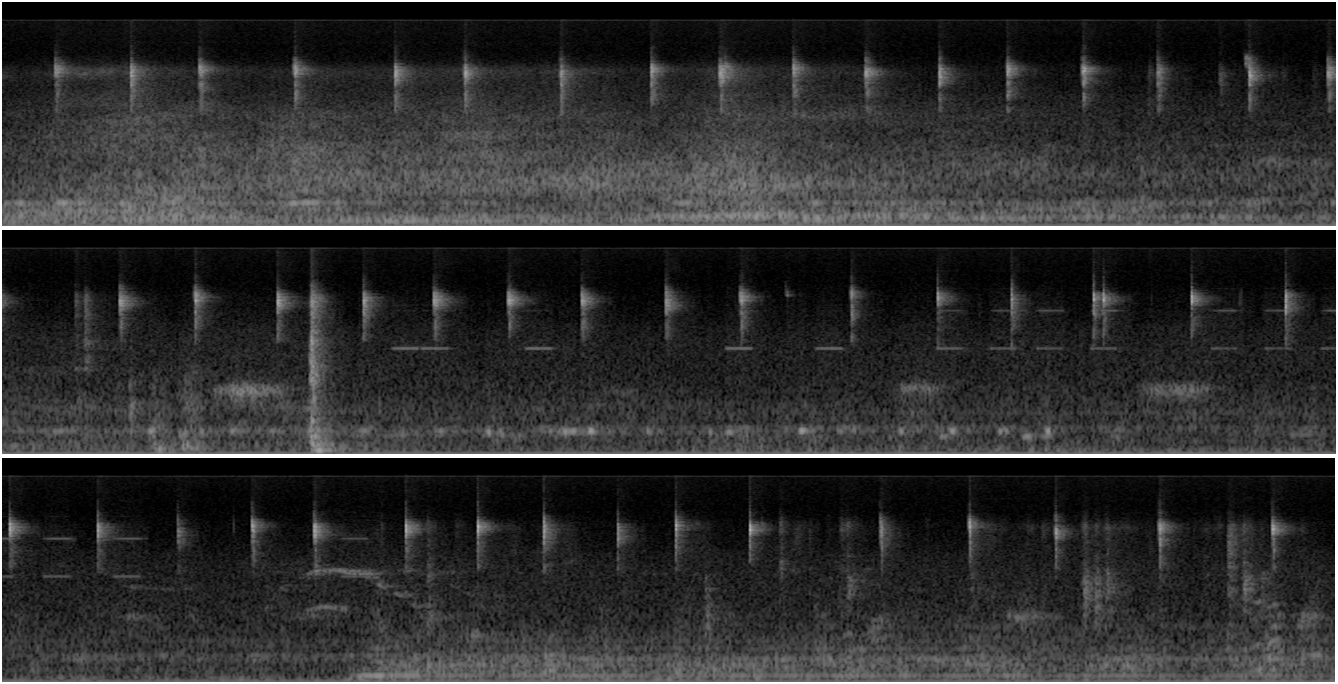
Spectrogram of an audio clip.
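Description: A small bird repeating one short, high chirp, about two a second at a steady pace. A few fainter, higher notes sound in the middle, and there is one sharp knock about halfway through.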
